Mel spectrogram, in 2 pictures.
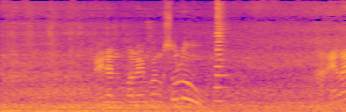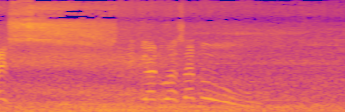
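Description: A bus sounds a musical horn in short bursts of gliding notes.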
